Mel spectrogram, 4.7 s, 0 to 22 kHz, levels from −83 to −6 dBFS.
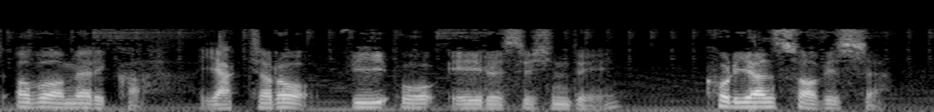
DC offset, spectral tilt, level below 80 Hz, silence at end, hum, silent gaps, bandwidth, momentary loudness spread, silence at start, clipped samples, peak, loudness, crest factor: under 0.1%; -5 dB/octave; -52 dBFS; 0.25 s; none; none; 8.8 kHz; 16 LU; 0 s; under 0.1%; -10 dBFS; -28 LUFS; 18 dB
